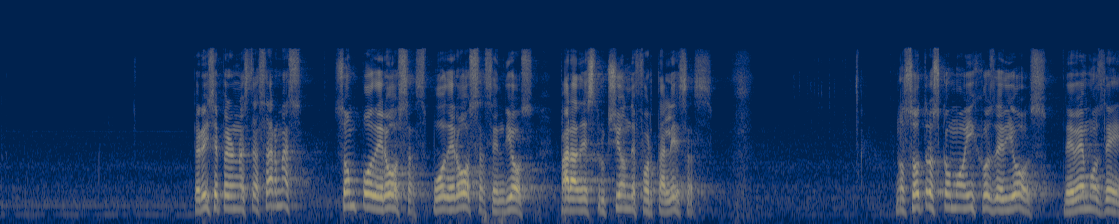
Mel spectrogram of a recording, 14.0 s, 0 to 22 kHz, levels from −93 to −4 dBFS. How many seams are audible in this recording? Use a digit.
0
